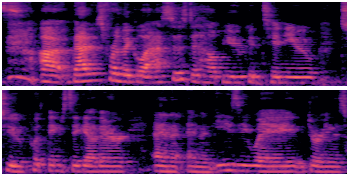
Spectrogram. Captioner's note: laughing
